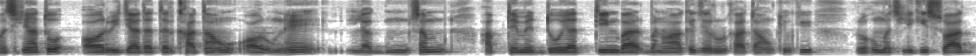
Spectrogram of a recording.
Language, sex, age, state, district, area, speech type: Hindi, male, 60+, Uttar Pradesh, Sonbhadra, rural, spontaneous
